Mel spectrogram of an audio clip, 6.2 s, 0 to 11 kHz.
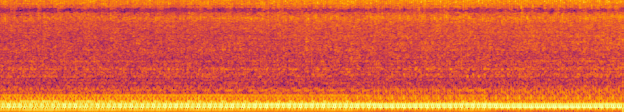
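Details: BMW E36 with stock unopened M52 turbo build, new exhaust with muffler but rear section unfinished, microphone behind the car at the exit: deep steady drone with even low pulse, slight rise on small blips, runs smoothly.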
